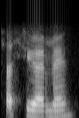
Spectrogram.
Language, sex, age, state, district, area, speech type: Punjabi, male, 18-30, Punjab, Moga, rural, conversation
